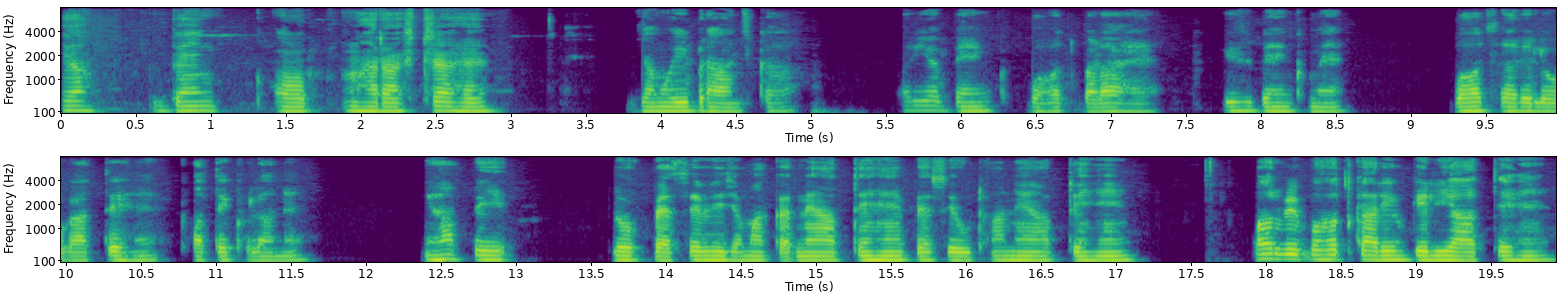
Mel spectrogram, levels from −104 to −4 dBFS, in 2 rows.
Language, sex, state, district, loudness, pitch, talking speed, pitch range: Hindi, male, Bihar, Jamui, -20 LUFS, 120 Hz, 135 wpm, 115-125 Hz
